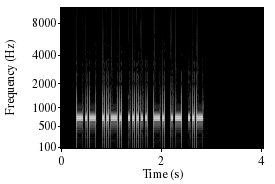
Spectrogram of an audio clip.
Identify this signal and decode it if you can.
Morse code, heard as a keyed tone, about 28 wpm, 700 Hz. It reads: KF5NAU
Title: USA Call Signs Repeated 2x 28wpm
